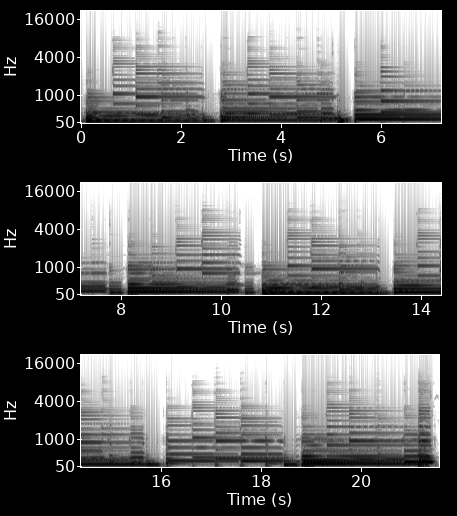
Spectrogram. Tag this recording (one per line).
Arpeggio
Guitar
Picking
Recording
